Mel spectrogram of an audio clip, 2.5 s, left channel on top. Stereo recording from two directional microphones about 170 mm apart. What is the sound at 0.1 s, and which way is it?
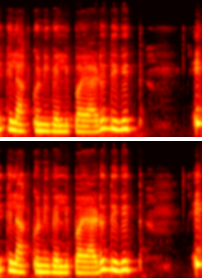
A woman's voice, 10° right (ahead or behind).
